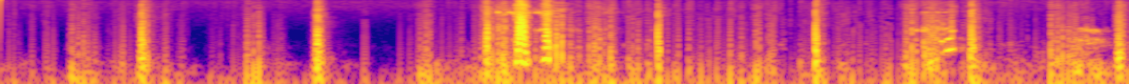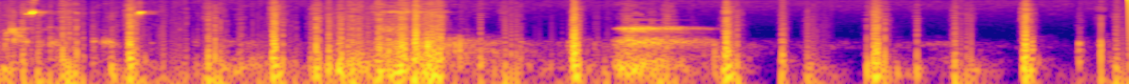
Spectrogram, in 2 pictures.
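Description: Deep, muffled thumping beats in pairs, somewhat irregular in spacing, with faint handling noise; an amplified heartbeat.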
